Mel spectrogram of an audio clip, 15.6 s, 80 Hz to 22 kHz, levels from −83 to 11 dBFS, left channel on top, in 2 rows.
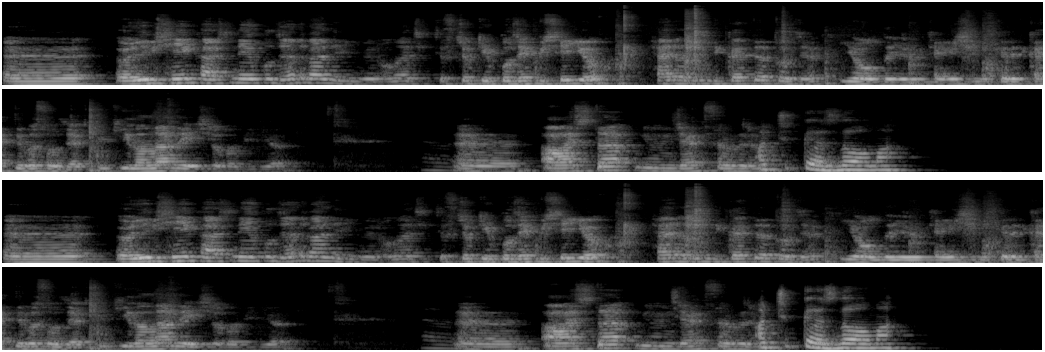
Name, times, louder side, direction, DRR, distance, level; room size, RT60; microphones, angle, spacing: voice 1, 0.0-4.5 4.9-10.0 11.2-13.6, left 1 dB, 60° left, -9 dB, 3.3 m, -30 dB
sound 1, 4.0-7.7 8.1-8.2 8.4-9.2 9.8-9.9, left 2 dB, 25° left, 2.3 m, -43 dB
voice 2, 13.5-14.5, right 1 dB, 65° right, 10 dB, 1.0 m, -27 dB
9.0 x 5.2 x 2.8 m, 0.42 s
head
